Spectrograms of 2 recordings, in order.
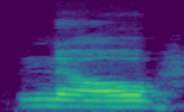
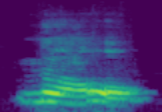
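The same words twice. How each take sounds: First: It is said flatly, with little feeling. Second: It is said tearfully, with sniffing sadness.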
